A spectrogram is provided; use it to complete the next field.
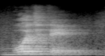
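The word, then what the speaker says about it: bougette: भाषा होती है फ्रांसीसी भाषा के शब्द बोते इंग्लिश में इसकी स्पेलिंग होती है बी ओ यू ji double T बोते से हुई है जिसका अर्थ होता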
